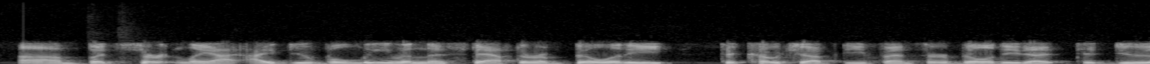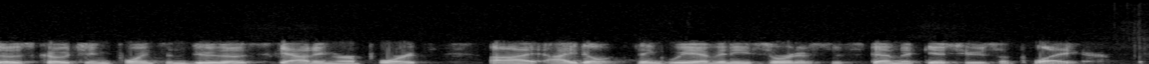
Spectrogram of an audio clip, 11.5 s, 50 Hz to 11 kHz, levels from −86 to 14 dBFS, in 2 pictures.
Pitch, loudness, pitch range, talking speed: 115 Hz, -16 LUFS, 110-125 Hz, 225 wpm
